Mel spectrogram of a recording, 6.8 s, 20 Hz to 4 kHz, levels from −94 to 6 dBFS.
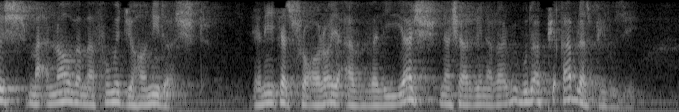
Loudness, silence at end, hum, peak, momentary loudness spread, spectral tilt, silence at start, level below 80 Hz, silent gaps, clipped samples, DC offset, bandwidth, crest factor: -32 LUFS; 0.2 s; none; -14 dBFS; 10 LU; -5.5 dB/octave; 0 s; -58 dBFS; none; under 0.1%; under 0.1%; 4 kHz; 18 dB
